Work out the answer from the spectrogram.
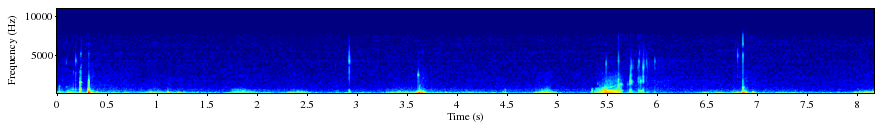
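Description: Soft irregular gurgles and low rumbling groans from the belly in a quiet room: stomach growling from hunger, a normal gut sound.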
